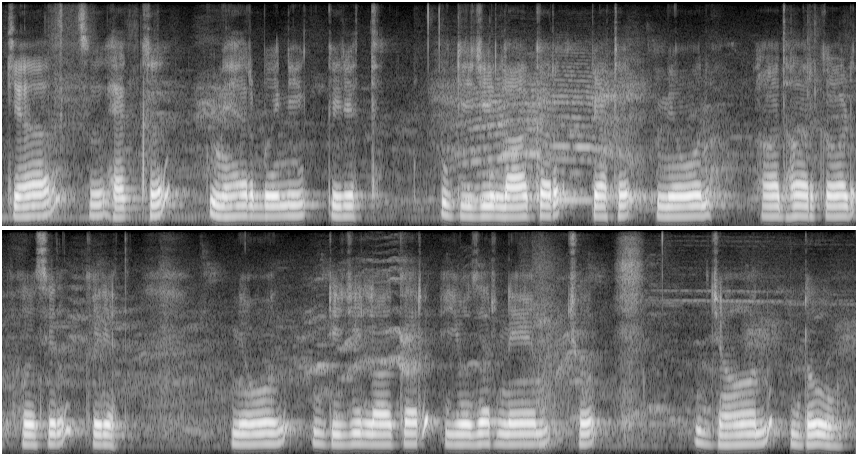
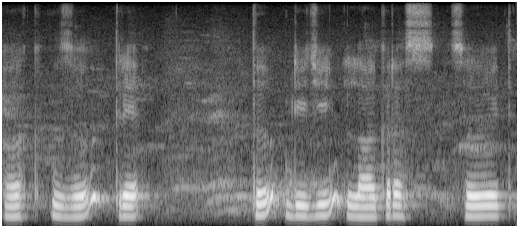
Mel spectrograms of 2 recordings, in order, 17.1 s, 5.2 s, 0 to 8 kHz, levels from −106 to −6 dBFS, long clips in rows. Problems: constant background noise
